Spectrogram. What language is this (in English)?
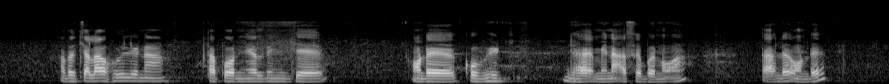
Santali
